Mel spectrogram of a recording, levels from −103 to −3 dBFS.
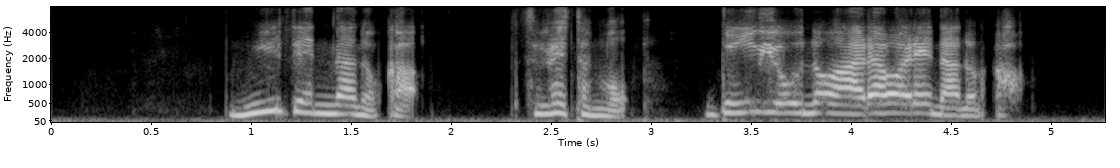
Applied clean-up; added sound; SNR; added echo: neural diffusion model UNIVERSE++.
